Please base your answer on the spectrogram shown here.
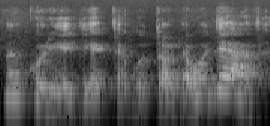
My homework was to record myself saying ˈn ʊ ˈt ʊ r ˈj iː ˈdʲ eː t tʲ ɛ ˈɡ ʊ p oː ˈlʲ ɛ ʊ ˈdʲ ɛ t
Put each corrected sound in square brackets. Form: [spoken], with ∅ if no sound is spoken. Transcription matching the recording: ˈn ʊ [ˈk] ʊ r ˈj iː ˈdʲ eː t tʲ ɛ ˈɡ ʊ [t] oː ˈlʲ ɛ ʊ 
